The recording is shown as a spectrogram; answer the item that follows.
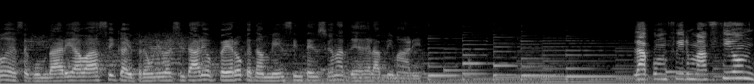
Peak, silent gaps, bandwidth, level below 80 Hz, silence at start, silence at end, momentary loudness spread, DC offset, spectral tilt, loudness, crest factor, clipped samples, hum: -8 dBFS; none; 8 kHz; -52 dBFS; 0 s; 0 s; 9 LU; 2%; -5.5 dB/octave; -25 LUFS; 18 dB; under 0.1%; none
